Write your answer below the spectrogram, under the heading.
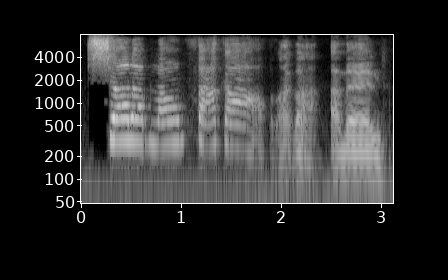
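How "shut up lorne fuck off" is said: high, loud mock mother shout; hostile mother. Mother telling her son to get lost, high mock shout. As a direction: yell it as a raging mum. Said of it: "She's like".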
